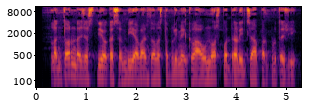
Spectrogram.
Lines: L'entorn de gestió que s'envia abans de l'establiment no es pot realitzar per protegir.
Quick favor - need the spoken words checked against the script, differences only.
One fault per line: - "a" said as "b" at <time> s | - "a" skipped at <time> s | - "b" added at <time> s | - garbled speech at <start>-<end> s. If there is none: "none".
- "clau" added at 3.1 s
